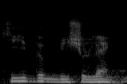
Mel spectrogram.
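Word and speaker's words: Guide Michelin: 예, 미쉐린 타이어 회사에서 만든 잡지인데 이게 이제 프랑스어 본토 발음으로는 기드 미슐랭 이렇게 한다 그래요.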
